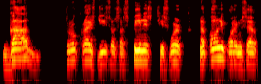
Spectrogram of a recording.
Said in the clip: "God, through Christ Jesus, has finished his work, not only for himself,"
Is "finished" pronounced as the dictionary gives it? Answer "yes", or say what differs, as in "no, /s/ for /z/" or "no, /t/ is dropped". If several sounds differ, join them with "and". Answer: no, /s/ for /ʃ/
